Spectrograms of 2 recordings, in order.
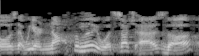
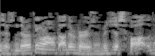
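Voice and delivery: ordinary delivery

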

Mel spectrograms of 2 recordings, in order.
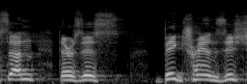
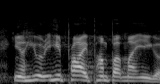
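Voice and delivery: ordinary talk, nothing marked

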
